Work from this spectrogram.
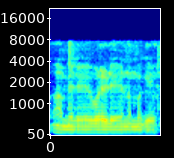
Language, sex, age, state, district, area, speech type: Kannada, male, 30-45, Karnataka, Dharwad, rural, spontaneous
